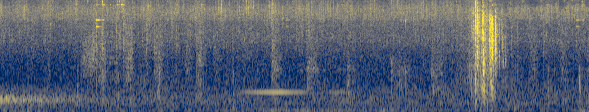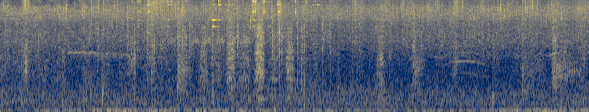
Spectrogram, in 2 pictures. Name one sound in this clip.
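Footsteps run quickly on a dirt path.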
